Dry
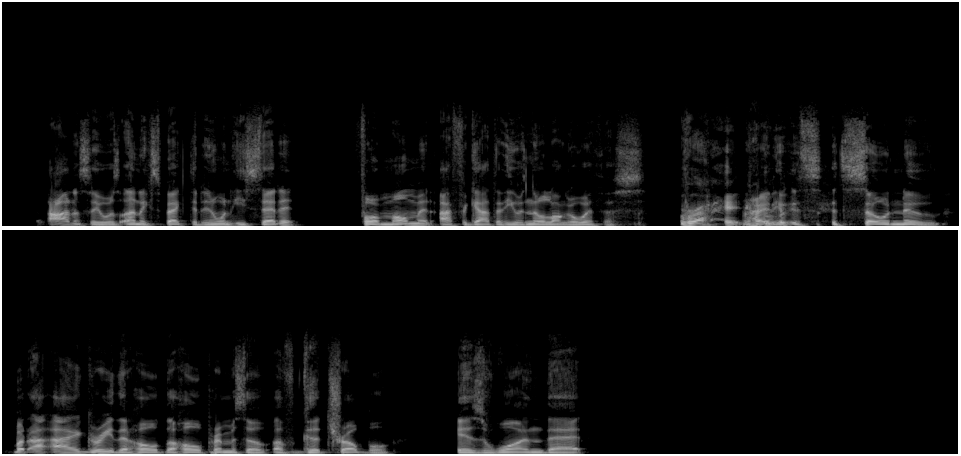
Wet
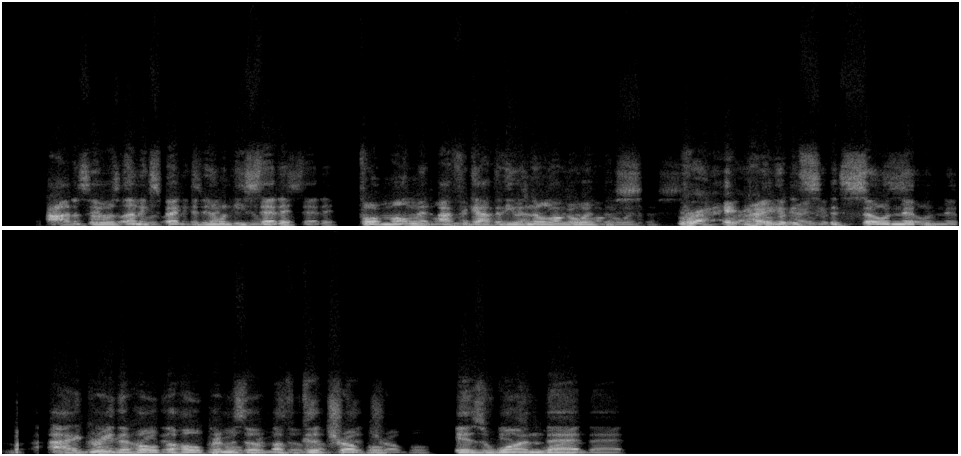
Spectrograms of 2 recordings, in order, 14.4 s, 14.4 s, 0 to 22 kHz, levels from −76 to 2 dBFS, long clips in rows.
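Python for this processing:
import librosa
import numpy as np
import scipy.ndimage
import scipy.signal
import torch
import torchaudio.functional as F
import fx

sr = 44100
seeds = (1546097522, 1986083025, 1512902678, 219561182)

p1 = fx.partial_stretch(x, sr, pct=90)
p2 = fx.backlash(p1, sr, play_db=-48.0)
p3 = fx.gate_flip(p2, sr, shuts_db=-20.0, range_db=-39, at=(6.83, 7.52), fade=0.02)
p4 = p3 + fx.echo_single(p3, sr, ms=318, db=-12.5, dry=0)
y = p4 * 10.0 ** (5.5 / 20.0)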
